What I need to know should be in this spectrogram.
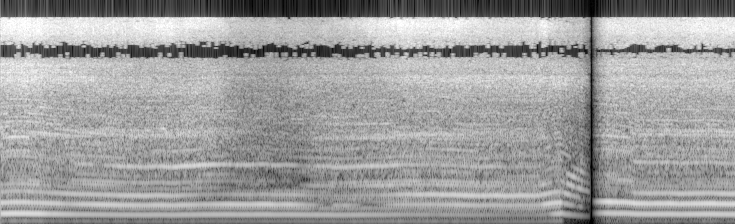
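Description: A chainsaw engine idles steadily close by.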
